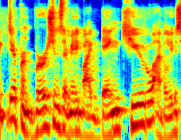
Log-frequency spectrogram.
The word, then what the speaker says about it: BenQ: They're made by BenQ, I believe is how you pronounce it, B-E-N-Q.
